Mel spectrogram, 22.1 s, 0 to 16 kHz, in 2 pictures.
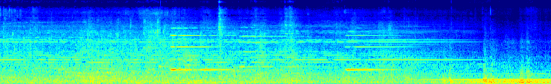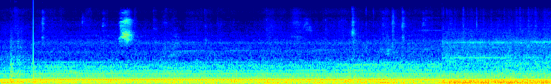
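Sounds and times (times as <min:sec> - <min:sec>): constant low hum: 0:00.0 - 0:22.0
train rumbling at speed: 0:00.0 - 0:22.0.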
